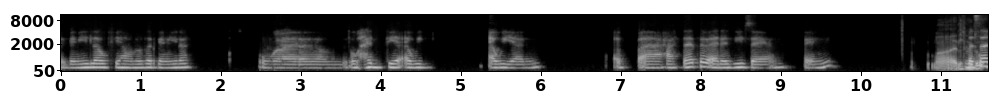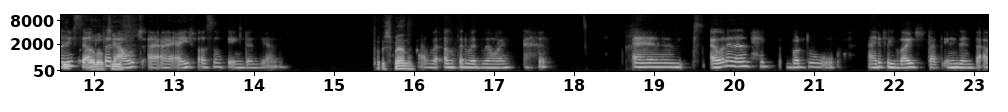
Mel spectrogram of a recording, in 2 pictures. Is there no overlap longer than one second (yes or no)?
no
